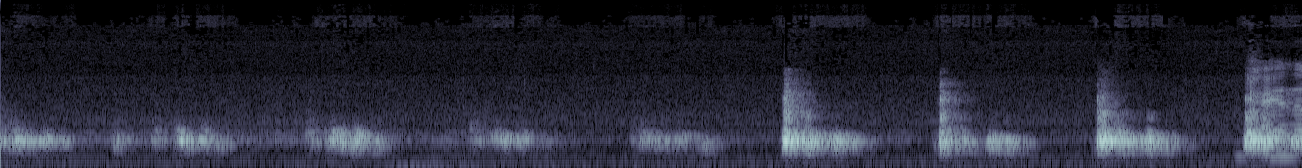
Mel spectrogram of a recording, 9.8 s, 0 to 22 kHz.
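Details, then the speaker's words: Handheld Doppler over the brachial artery while taking systolic pressures for an ankle-brachial index demonstration: rhythmic whooshing arterial pulse, about 50 per minute, with faint background music; normal arterial flow. "I'm going to find the brachial [Music] artery I hear it but I want to see if I can hear it"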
